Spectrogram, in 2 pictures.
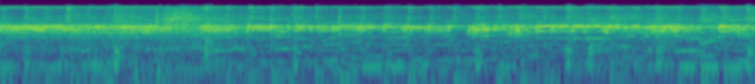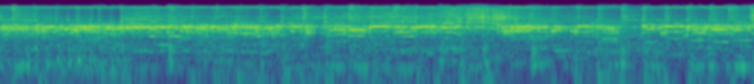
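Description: A rock band playing live, an instrumental stretch with electric guitar to the fore.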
